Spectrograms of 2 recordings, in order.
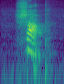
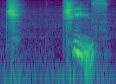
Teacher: we have an unvoiced sh right shop and a voiced ch ch cheese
